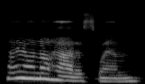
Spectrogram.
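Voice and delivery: plain reading voice

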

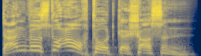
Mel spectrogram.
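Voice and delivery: high, wild threat; heated high-pitched military outburst; wild sergeant. Acted. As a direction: shout the threat as a furious sergeant. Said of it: "rief der Wachtmeister wild".

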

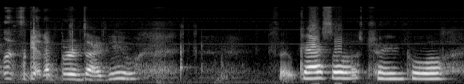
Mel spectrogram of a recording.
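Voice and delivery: ordinary talk

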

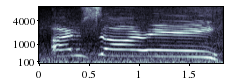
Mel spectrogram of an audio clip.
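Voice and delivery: very slow, sobbing apology; tearful wail of an apology; real crying. Real, not acted. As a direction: choke out the sorry through tears. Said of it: "I'm gonna tear up".

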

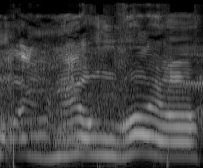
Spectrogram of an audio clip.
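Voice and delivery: loud, slow disbelief; can't believe what happened; shocked outburst. Real, not acted. Player shocked at play. (şok olmuş tepki)

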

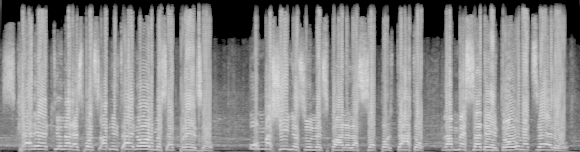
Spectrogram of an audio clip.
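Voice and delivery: high-pitched shouted goal call, breathless; breathless italian goal commentary. Acted. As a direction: yell the goal like a stadium commentator. Live goal call, penalty and goal.

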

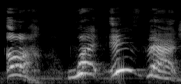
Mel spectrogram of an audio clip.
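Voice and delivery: high, loud, slow yell of disgust; a wife yelling at a sticky mess; disgusted shout. A narrator's reading. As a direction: shout it as the hand hits the blob. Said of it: "she shouted".

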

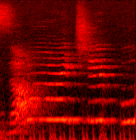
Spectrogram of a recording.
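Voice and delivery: high, drawn-out playful call. Acted. The mischievous cloud calls down to the bunny, high and slow. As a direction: call to the bunny from the sky, slowly. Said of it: "Вона гукає".

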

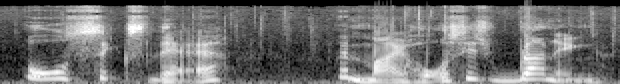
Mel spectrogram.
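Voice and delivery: very high, agitated colonel's cry; astonished, high-pitched exclamation without extra volume; great agitation. A narrator's reading. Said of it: "cried the Colonel in great agitation".

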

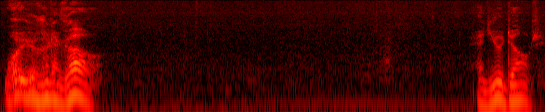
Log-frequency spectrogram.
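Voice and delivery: low, hushed and heavy; soft, solemn preacher; grave warning. Real, not acted. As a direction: drop right down for a quiet warning. Grave warning about their fate.

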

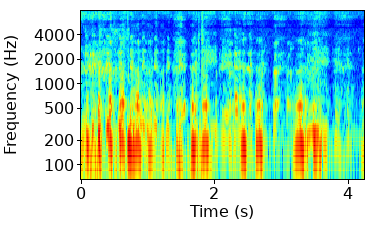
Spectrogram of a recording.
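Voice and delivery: long chuckling laugh. Real, not acted. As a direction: keep chuckling helplessly. Tertawa menanggapi candaan. (tertawa terkekeh-kekeh)

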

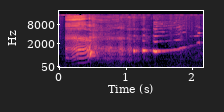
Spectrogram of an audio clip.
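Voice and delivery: high shrieking laugh through pain; half laugh, half cry as it rips; pained laugh-scream. Real, not acted. Laughing through pain while peeling a mask off.

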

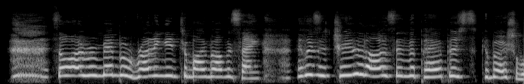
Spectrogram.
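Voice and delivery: put-on a small kid running to mum, worried; worried little child. Child asking mum anxiously.

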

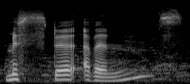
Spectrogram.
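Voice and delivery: drawn-out, rising "Mister Evans?"; lightly voiced slow hail to the host; slow questioning call. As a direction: call his name slowly, as a question. Calling host at party.

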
